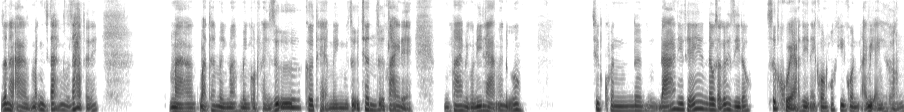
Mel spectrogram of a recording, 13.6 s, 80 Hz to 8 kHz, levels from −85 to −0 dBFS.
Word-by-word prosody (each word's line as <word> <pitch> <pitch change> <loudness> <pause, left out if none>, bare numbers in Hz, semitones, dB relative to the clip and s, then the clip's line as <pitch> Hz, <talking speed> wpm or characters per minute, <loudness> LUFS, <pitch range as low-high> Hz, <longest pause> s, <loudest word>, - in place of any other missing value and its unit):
rất 150 +3 +3
là, 140 - +2
à, 110 -4 -1
mãnh 150 - +1
rát 155 +5 -1 0.2
rát - - +2
rồi - - -3
đấy. - - -5 1.1
Mà 100 -1 +2
bản - - +1
thân 125 -2 -2
mình 105 -3 +2
mà 100 0 0
mình 100 -1 0
còn 100 -1 -5
phải 85 - -4
giữ 125 +11 +4 0.4
cơ 135 - +3
thể - - -5
mình, 95 0 -1
giữ - - 0
chân, 145 -4 +1
giữ 145 - 0
tay - - -1
để, - - -3 0.5
ừm, 105 0 -6
mai 130 -1 0
mình 110 -4 0
còn 105 - +1
đi 120 +2 +5
làm 115 -5 -1
nữa, 135 - -1
đúng 115 - 0
không? 145 -2 +1 1.1
Chứ 160 - +2
còn, 120 -1 -1
ờ, 120 -1 0 0.2
đá 115 +7 +1
như 155 -1 +4
thế 150 +7 +3
đâu 145 -1 +4
giải - - 0
quyết 145 - +4
được 150 - +2
gì 115 -4 +3
đâu, 120 +4 -2 0.2
sức 180 - +2
khỏe - - +2
thì 115 - +3
nại - - -4
còn 110 - 0
có - - -3
khi 135 -2 0
còn 115 -4 -1
lại - - -3
bị - - +7
ảnh 90 - -2
hưởng. 95 +3 -6
120 Hz, 255 wpm, -24 LUFS, 105-140 Hz, 1.1 s, bị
